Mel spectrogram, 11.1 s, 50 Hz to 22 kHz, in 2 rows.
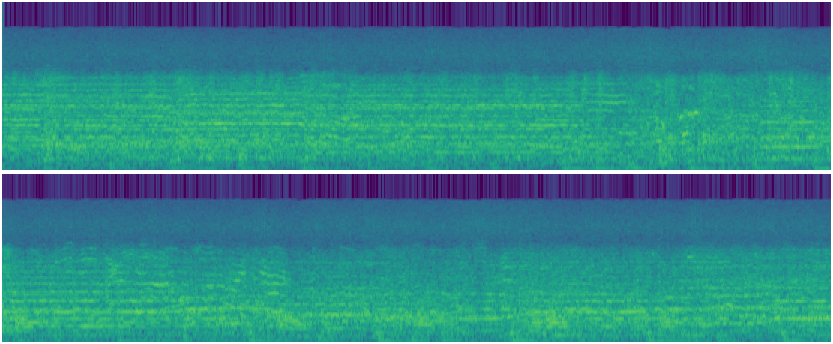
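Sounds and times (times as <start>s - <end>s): drum beats: 0.0s - 11.0s
marching band chords: 0.0s - 11.0s.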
